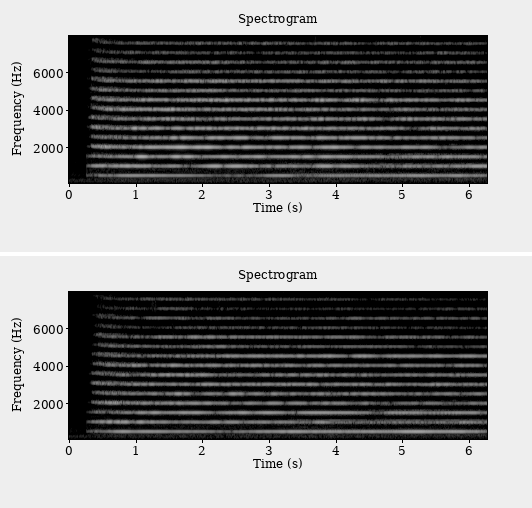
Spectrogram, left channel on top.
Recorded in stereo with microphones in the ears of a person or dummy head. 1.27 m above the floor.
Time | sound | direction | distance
0.3 | a siren | 65° left (ahead or behind) | 7 m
